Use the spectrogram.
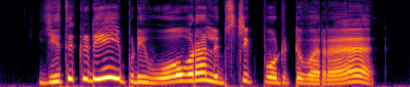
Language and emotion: Tamil, disgusted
